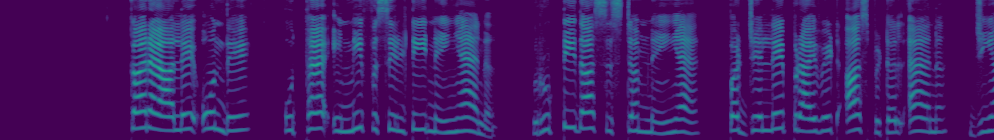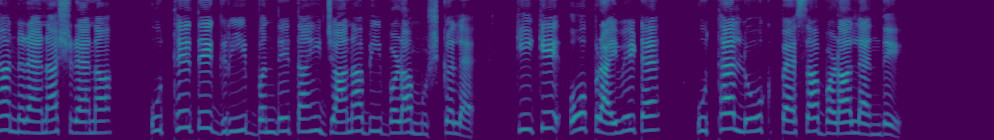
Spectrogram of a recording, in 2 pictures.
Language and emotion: Dogri, neutral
